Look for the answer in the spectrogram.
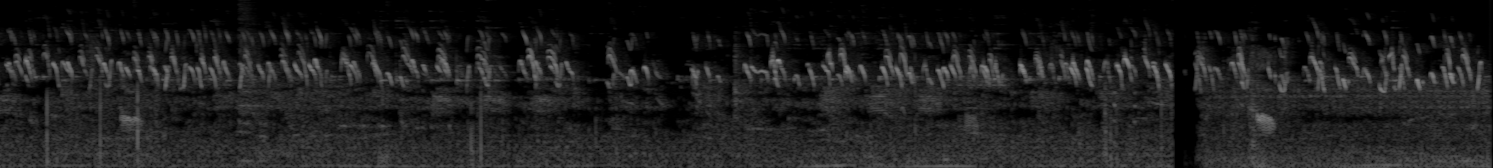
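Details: A large group of baby chicks keeps up a busy stream of thin, descending chirps, broken by a brief moment of silence before the chorus resumes.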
